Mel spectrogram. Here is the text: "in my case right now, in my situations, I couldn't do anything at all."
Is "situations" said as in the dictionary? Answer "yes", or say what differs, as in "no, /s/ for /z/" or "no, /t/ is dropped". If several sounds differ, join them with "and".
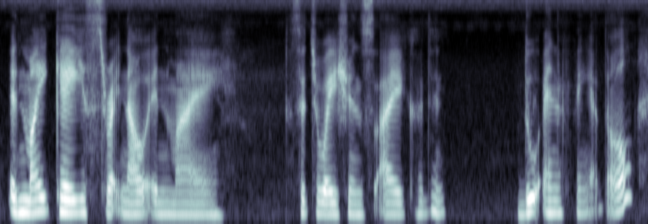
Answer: no, /s/ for /z/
